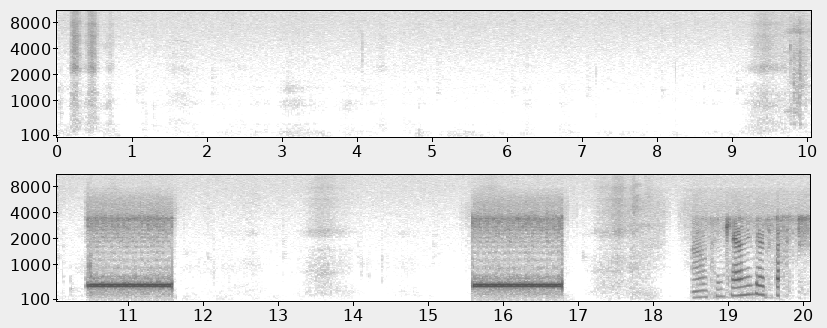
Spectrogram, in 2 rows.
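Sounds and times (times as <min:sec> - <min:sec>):
phone line ringing through the receiver: 0:10.4 - 0:11.6, 0:15.6 - 0:16.8.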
